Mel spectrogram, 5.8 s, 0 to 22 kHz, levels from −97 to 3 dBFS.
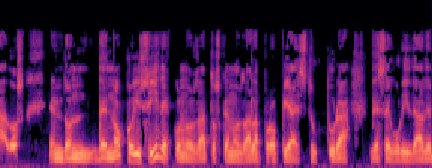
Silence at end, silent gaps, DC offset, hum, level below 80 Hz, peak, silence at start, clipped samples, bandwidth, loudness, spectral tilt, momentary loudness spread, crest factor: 0 s; none; under 0.1%; none; -62 dBFS; -8 dBFS; 0 s; under 0.1%; 11.5 kHz; -25 LUFS; -5.5 dB/octave; 7 LU; 16 dB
